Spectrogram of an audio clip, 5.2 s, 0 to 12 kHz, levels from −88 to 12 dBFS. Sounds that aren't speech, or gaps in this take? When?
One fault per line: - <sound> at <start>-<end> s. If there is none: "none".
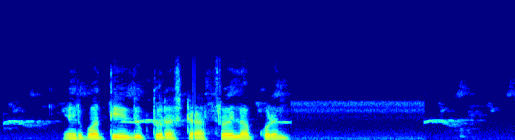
none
